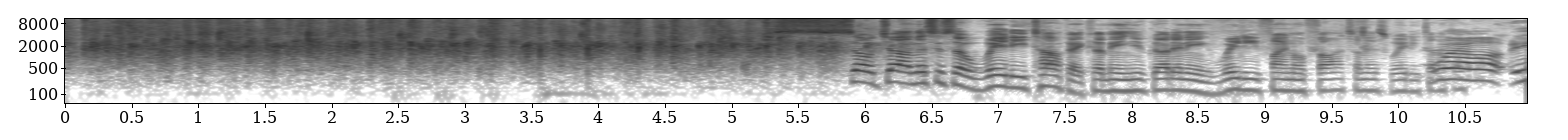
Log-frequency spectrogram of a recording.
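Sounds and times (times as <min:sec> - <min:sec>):
live audience applause: 0:00.0 - 0:06.5
speech: 0:05.9 - 0:10.9.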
